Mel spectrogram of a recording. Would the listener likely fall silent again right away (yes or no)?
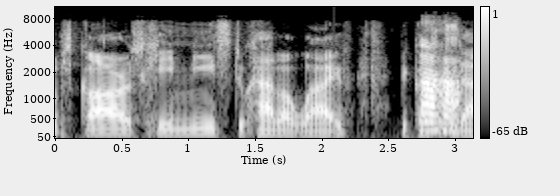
yes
